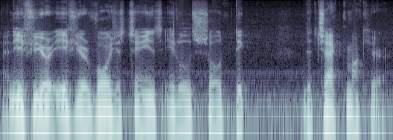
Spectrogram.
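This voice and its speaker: A low-pitched man walks through a software tutorial off the cuff. His voice has a gravelly creak, and he halts and repeats phrases as he goes. There is clear background noise on the recording. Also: steady tone. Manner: halting, repetitive, often restarting phrases. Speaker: tutorial host.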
